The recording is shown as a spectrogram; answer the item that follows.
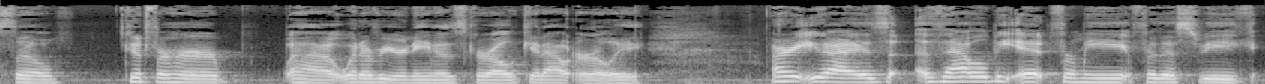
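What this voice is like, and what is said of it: Hoarse, strained voice. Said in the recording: “Losing my voice yet again.”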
